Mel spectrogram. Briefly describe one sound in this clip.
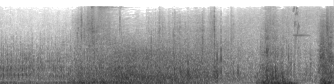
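Wind rushes past loudly while gliding through the air.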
